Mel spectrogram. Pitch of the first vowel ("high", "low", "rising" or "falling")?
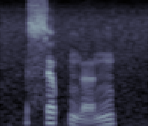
high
